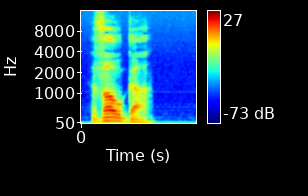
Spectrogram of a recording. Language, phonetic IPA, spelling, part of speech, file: Polish, [ˈvɔwɡa], Wołga, proper noun, Pl-Wołga.ogg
